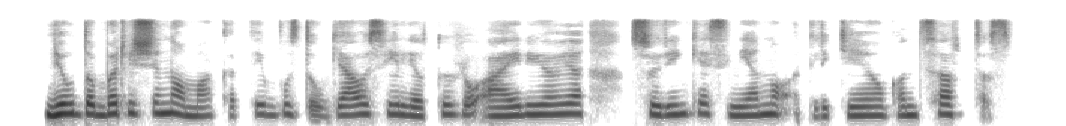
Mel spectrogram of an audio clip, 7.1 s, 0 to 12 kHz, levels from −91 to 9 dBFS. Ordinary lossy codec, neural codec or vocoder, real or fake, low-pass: MP3, 64 kbps; codec, 16 kHz, 1 kbps, X-Codec, WavLM features, trained on Multilingual LibriSpeech; fake; 7.2 kHz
